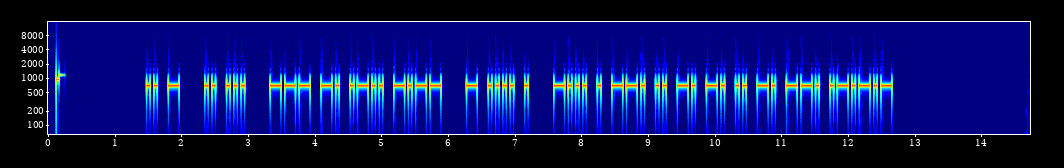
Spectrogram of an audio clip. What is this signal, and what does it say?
Morse code, heard as a keyed tone, about 22 wpm, 700 Hz. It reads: IT IS ONLY THE BEGINNING.
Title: Sentences from Top 1000 Words - Review Part 5 - 22wpm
